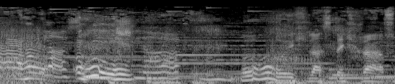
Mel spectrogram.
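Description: No technical faults are audible anywhere in the audio.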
